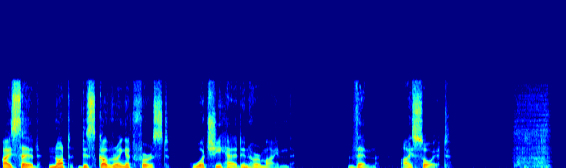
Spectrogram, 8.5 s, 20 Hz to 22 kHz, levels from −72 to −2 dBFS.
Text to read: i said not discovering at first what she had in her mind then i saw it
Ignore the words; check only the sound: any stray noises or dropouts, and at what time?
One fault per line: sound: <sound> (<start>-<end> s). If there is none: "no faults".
sound: sniff (7.7-8.3 s)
